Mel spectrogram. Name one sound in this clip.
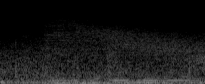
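Footsteps walk slowly on pavement.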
